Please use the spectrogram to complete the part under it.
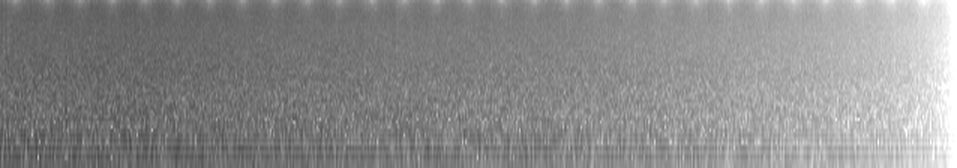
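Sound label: Riser Reverse White Noise Down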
